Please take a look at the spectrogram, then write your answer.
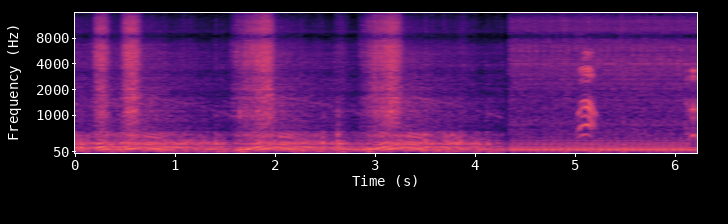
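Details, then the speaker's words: Abandoned 1961 Cadillac V8 revived from long storage: runs only with throttle held, revs surging and sagging unevenly, won't settle to idle on its own; weak battery may prevent restart, and smoke appears. "go up there and work on the idols again but uh it won't idle so i can't leave the accelerator pedal if it dies again i don't know if it'll start because batteries"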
